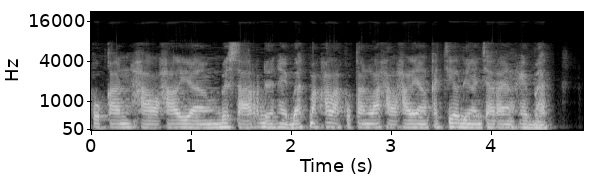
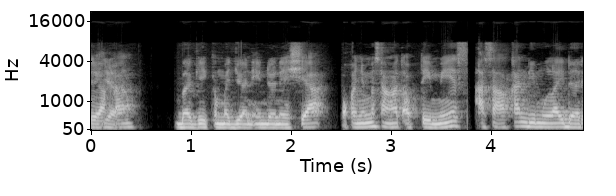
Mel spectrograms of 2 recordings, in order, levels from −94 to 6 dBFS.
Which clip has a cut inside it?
second; 1 cut; at 3.7 s

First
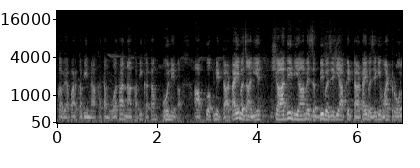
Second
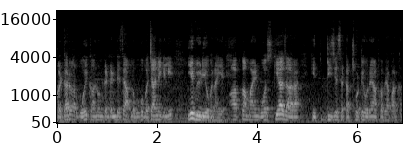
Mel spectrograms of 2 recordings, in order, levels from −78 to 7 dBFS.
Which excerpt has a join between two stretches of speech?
second; 1 cut; at 3.5 s

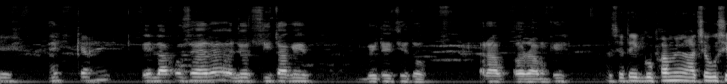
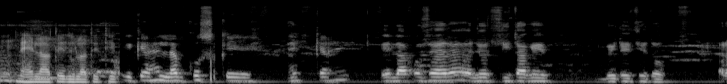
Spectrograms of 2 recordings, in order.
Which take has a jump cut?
second; 1 cut; at 1.1 s

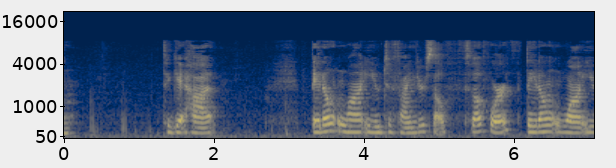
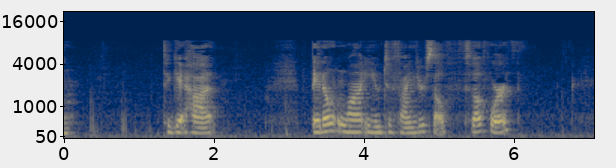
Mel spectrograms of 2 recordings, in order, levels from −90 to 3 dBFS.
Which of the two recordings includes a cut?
first; 1 cut; at 6.0 s

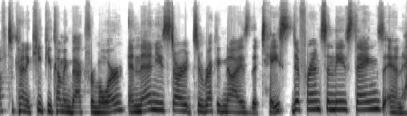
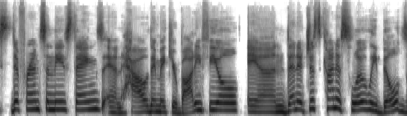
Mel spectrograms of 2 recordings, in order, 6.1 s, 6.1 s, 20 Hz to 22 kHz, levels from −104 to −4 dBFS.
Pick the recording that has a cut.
second; 1 cut; at 3.6 s

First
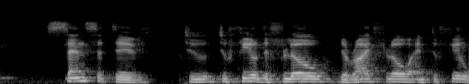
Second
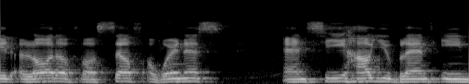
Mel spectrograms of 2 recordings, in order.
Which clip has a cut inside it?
first; 1 cut; at 1.7 s

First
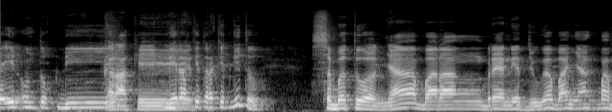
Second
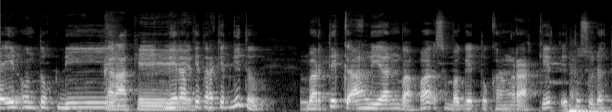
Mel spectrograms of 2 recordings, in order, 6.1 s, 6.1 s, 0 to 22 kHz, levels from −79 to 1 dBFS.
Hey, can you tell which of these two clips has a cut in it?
second; 1 cut; at 2.9 s

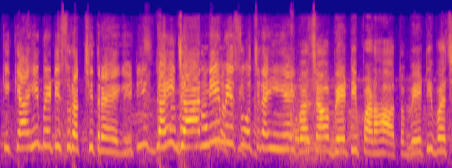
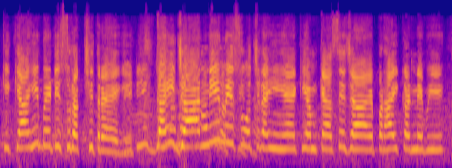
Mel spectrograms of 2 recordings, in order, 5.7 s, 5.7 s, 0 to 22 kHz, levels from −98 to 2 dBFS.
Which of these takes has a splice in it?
first; 1 cut; at 3.6 s

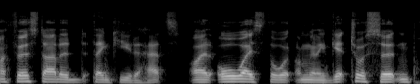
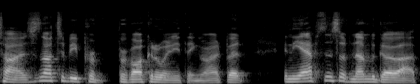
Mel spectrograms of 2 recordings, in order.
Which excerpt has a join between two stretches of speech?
first; 2 cuts; at 0.8 s, 1.9 s

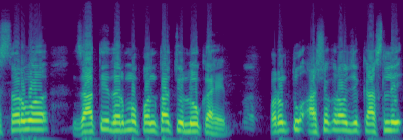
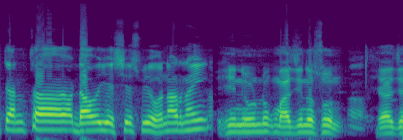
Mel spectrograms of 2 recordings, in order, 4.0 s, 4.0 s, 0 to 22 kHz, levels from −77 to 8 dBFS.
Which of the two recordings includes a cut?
second; 1 cut; at 2.1 s

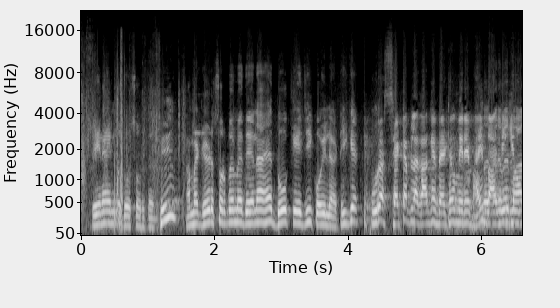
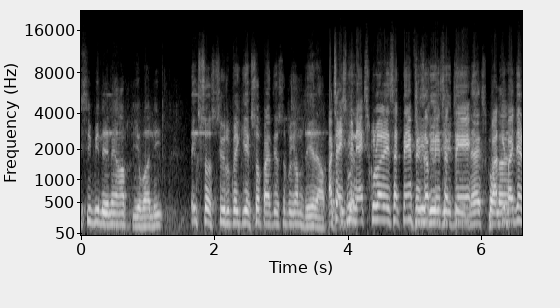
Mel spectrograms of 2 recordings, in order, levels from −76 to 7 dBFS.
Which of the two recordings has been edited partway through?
first; 1 cut; at 4.3 s

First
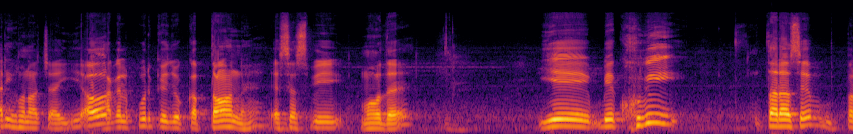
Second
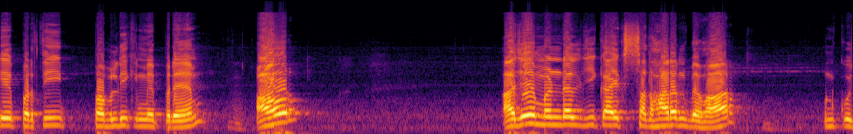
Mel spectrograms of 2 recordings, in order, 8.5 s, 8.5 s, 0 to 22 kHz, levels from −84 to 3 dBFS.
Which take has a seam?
first; 1 cut; at 1.1 s

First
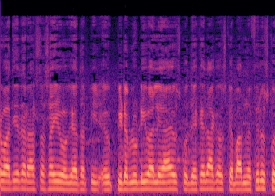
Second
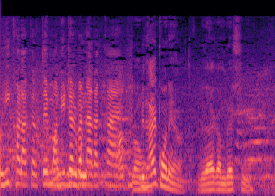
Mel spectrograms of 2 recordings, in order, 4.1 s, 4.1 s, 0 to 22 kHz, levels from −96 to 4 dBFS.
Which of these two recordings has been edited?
second; 1 cut; at 1.9 s

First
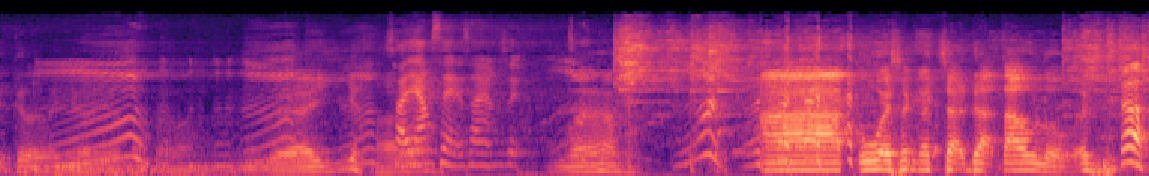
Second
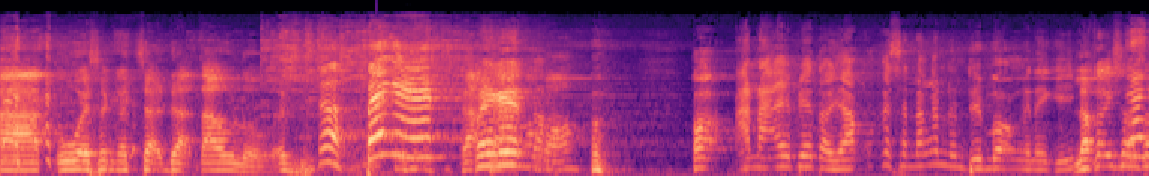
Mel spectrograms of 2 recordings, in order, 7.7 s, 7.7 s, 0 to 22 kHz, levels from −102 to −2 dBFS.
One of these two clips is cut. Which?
second; 1 cut; at 3.6 s

